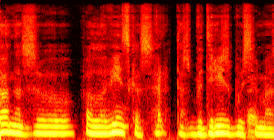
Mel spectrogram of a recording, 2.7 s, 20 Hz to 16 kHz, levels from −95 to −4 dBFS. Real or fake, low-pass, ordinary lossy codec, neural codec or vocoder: real; 14.4 kHz; AAC, 48 kbps; none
